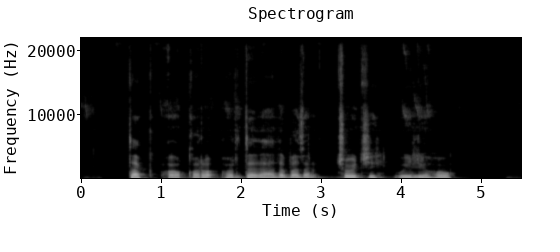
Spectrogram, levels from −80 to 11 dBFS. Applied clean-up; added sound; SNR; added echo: neural mask model DeepFilterNet 3.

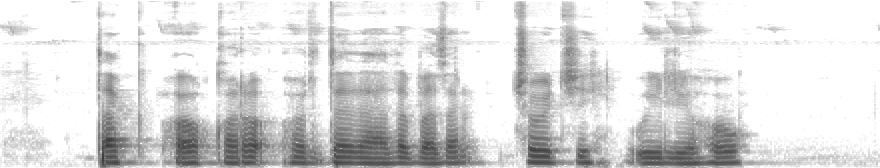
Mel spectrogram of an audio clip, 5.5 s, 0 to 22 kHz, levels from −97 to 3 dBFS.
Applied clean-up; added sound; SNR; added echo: none; none; none; none.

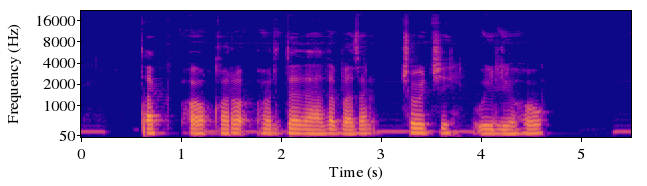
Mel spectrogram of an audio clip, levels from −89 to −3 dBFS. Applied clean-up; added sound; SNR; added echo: neural mask model RNNoise.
